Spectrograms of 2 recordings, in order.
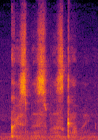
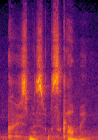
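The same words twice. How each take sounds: First: It is said in a whisper. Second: It is said in a soft, voiced tone.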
